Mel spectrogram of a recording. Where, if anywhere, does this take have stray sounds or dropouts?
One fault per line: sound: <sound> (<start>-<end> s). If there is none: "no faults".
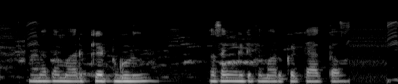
no faults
